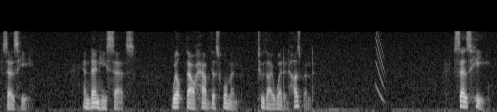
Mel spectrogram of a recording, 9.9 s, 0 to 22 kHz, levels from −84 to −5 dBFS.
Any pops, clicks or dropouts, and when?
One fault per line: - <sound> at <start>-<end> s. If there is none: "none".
- chirp at 7.5-7.7 s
